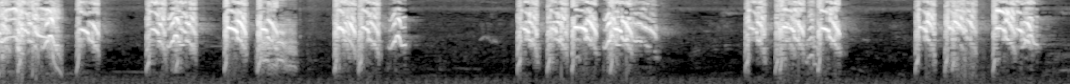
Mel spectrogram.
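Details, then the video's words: Pet parrot among talking parrots, uttering harsh, raspy squawks in tight clusters of two to four, with short silent gaps between each cluster. "Talking Parrots"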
